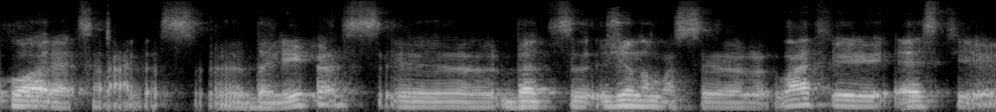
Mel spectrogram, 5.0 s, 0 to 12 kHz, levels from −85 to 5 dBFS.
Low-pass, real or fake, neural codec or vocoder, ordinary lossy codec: 10.8 kHz; fake; vocoder, 44.1 kHz, 128 mel bands, Pupu-Vocoder; Opus, 16 kbps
